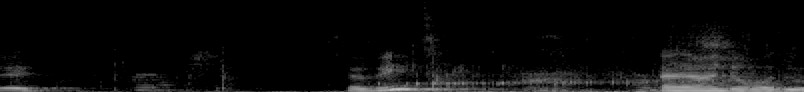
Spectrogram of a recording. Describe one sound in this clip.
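Tea pours into glasses.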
